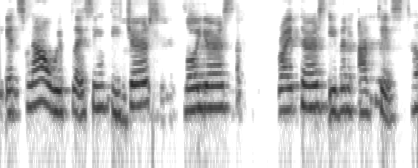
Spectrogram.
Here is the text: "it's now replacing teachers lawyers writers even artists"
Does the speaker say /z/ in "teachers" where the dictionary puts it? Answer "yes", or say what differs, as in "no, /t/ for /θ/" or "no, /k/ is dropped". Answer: no, /s/ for /z/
